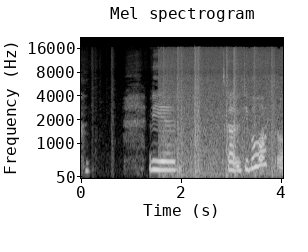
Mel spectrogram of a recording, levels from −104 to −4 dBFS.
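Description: Throughout the speech, noise suppressor artifacts are present: bands judged steady noise are lowered by only about 4 dB, so the residue pumps gently rather than cutting to silence like a gate. This is clearest after the room noise jumps by about 24 dB around one and a half seconds.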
